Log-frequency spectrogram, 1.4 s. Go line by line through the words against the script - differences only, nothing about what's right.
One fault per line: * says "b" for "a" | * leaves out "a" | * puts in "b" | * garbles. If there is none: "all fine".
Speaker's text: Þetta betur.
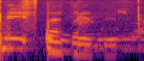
all fine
